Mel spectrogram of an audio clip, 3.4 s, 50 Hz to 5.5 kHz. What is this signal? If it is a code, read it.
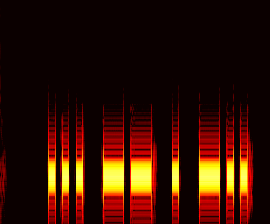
Morse code, heard as a keyed tone, about 14 wpm, 600 Hz. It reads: SMED
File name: Korte ord DK 14wpm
